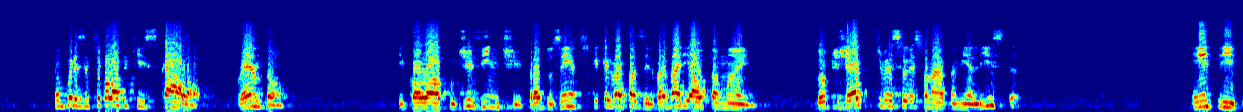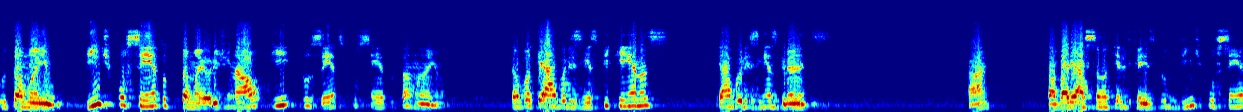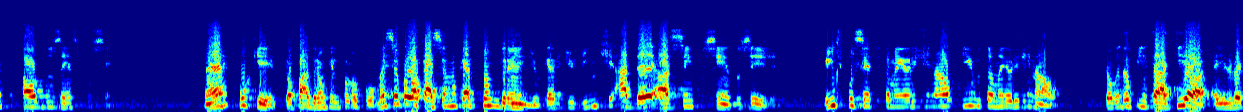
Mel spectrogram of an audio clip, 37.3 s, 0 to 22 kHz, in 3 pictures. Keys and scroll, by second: 26.7 ctrl+z.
